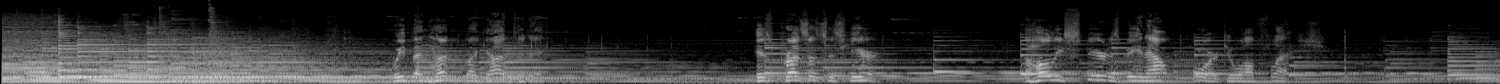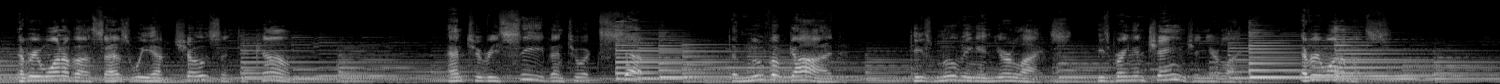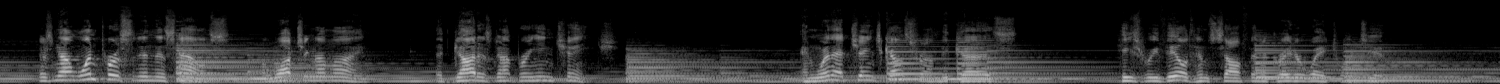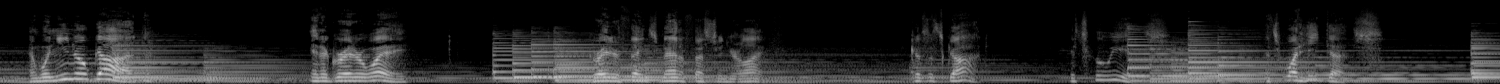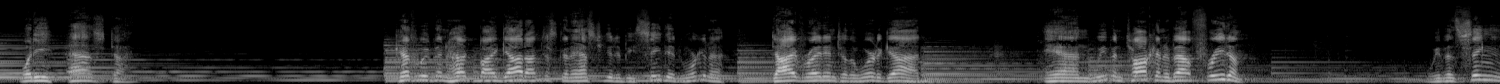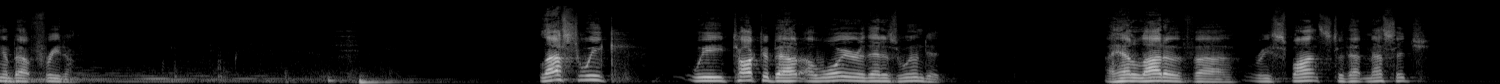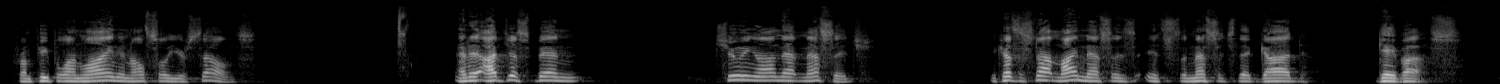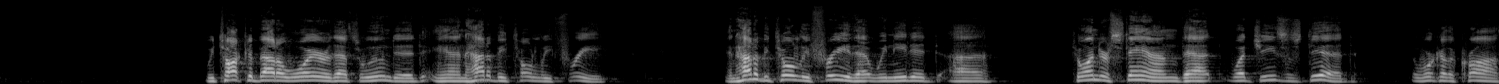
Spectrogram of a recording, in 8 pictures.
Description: Sermon Series: I Am Free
